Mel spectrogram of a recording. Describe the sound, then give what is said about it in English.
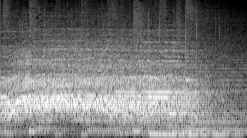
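An audience at a live show of The Guilty Feminist in Bath cheers loudly with whoops and yells, a dense sustained roar of many voices that holds steady for about two seconds before starting to fade. “Give us a cheer if you listen to the podcast at home.”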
